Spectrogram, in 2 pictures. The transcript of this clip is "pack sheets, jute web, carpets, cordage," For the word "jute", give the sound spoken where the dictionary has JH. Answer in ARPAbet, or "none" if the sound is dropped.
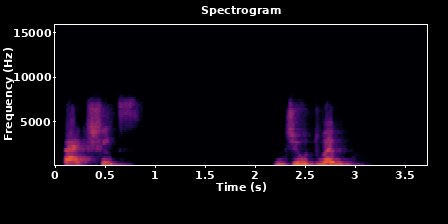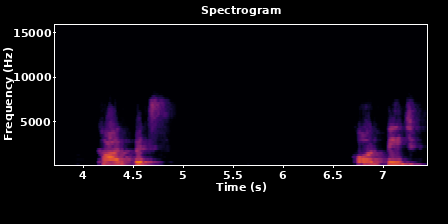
JH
